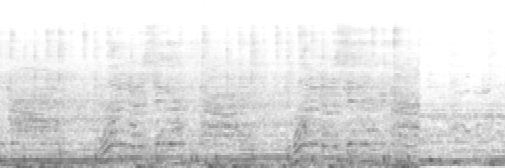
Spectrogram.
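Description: Live pop-rock band playing with a male lead vocal singing, recorded on a phone amid a stadium crowd. Near the end the deep bass suddenly drops out as the music cuts to another stretch of the show.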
